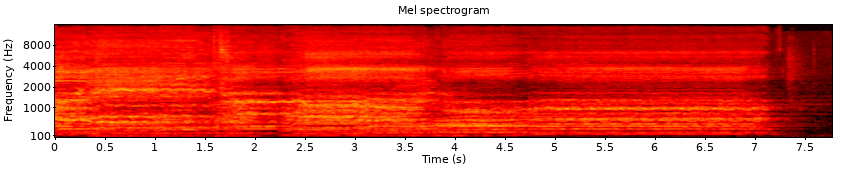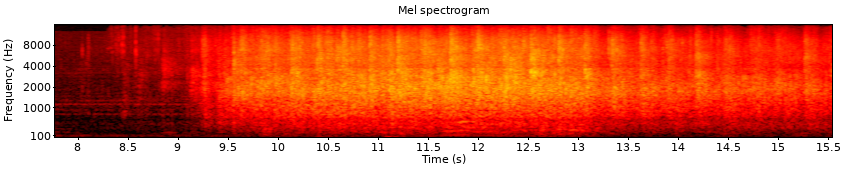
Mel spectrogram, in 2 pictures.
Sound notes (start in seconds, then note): 8.9 audience applauding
